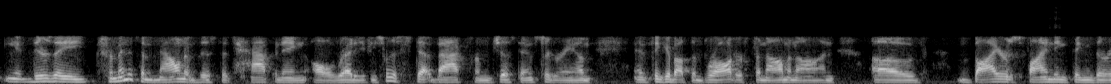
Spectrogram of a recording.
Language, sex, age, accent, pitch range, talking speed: English, male, 30-49, American, 95-115 Hz, 155 wpm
